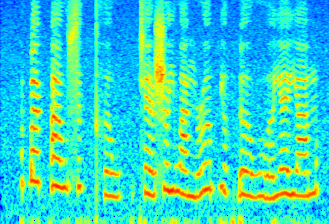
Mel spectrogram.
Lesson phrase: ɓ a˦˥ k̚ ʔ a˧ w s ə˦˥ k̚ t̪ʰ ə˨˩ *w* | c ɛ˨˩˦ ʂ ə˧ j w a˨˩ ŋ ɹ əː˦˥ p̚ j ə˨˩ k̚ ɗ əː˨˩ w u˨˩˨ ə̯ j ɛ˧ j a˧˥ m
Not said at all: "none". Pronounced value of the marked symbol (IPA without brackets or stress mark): w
